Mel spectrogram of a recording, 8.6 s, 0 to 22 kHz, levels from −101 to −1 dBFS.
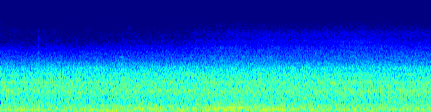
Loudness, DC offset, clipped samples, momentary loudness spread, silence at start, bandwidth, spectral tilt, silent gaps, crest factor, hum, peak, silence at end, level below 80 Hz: -45 LUFS; under 0.1%; under 0.1%; 2 LU; 0 s; 10.5 kHz; -8 dB/octave; none; 16 dB; none; -28 dBFS; 0 s; -54 dBFS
